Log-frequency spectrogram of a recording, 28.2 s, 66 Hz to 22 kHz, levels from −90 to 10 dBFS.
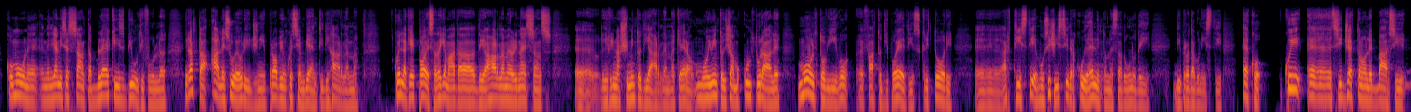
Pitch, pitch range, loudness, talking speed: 125 Hz, 110-140 Hz, -25 LUFS, 140 wpm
